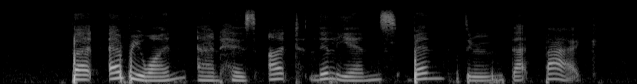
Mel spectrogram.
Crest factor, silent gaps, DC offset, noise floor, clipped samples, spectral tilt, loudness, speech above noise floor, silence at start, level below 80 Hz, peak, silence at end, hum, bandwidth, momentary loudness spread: 26 dB; none; under 0.1%; -65 dBFS; under 0.1%; -5.5 dB/octave; -30 LUFS; 35 dB; 0.7 s; -54 dBFS; -4 dBFS; 0.6 s; none; 14 kHz; 10 LU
